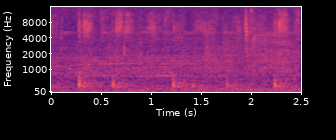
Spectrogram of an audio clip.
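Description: A pen writes on paper during a maths lesson: soft scratchy strokes with small taps, fairly close, over a faint steady background hum.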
